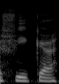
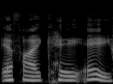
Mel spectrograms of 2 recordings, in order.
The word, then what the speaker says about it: fika: Socializing is key to fika.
